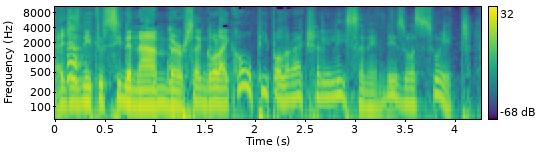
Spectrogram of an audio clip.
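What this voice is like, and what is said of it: Speaks with a noticeable accent. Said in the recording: “If you can tolerate my accent”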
